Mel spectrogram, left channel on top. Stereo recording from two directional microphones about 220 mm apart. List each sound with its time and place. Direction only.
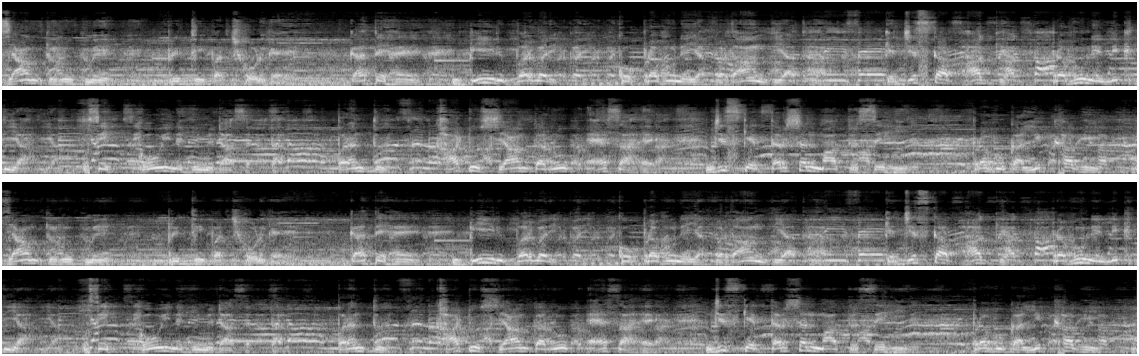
5.1 s a man's voice: 35° right (ahead or behind)
17.2 s a man's voice: 30° right (ahead or behind)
